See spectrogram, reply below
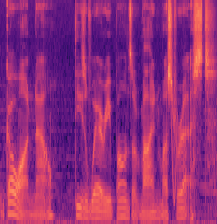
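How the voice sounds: Put-on character voice from a man, fairly low in pitch and at a moderate pace, amid clear background noise.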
